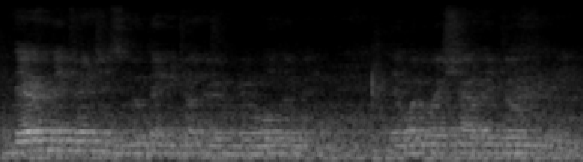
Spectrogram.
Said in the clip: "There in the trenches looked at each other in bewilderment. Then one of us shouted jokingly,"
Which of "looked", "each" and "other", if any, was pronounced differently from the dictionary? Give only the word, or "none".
looked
